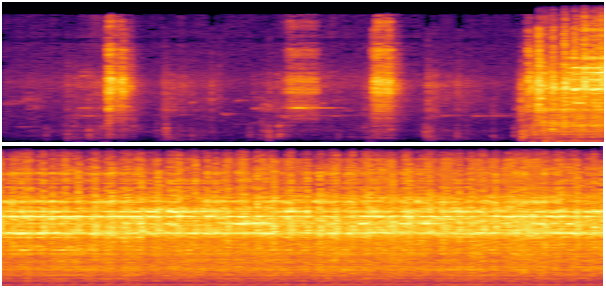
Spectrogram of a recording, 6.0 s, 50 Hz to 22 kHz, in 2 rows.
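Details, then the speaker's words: About 35-year-old Stihl 084 AV chainsaw found on the tip, started after setting the carburetor L and H screws in and backed out about one turn; fires and holds a strong, even, high-pitched scream with no misses, running healthy. "I think we'll take that as a win."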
